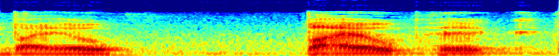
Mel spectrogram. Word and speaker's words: biopic: Uh, next up here, we got two biopics uh, or biopics. Um, I, I, prefer, I, I, prefer, the term bi, bi, the pronunciation bio biopic.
